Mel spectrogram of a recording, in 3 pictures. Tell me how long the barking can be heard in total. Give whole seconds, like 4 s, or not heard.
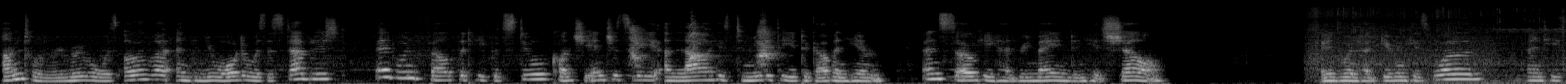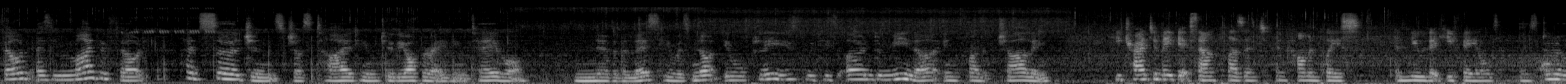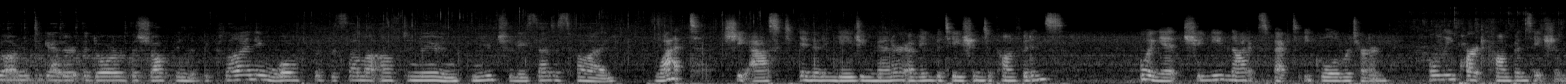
3 s.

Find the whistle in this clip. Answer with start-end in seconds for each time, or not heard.
not heard.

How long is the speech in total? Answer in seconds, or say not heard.
45 s.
